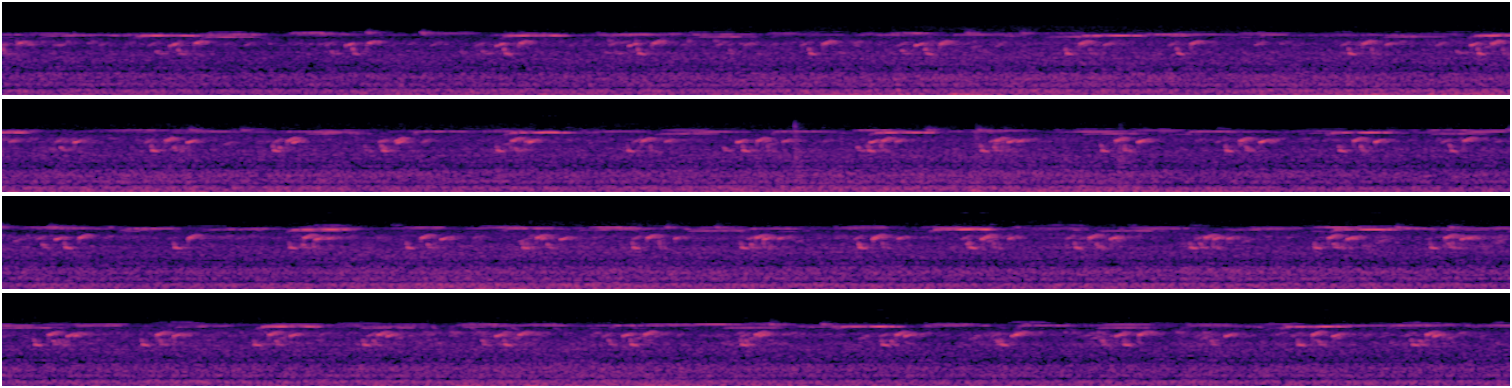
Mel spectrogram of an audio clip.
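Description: Tropical night chorus of calling insects and frogs: a steady high trill with a sharp chirp repeated about twice a second over it.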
